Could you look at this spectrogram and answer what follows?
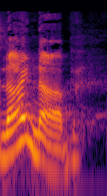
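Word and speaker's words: Nien Nunb: Is it Nine-Nub? – Nine-Nub. – Something like that. – It's Nine-Nub.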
